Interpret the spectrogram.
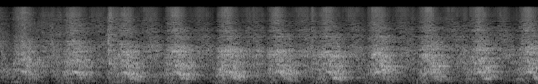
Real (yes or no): yes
